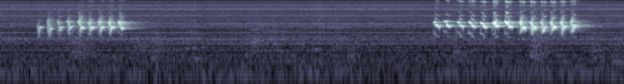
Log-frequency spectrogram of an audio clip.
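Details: Yellow-vented bulbul, used to prompt other birds of its kind to answer at once. It gives two rapid, rolling chatters of bubbly repeated notes, the second longer, separated by a few seconds of quiet.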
